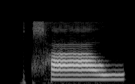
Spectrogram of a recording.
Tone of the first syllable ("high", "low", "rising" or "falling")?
high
